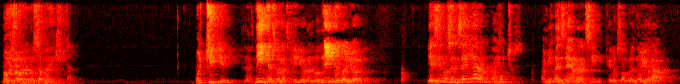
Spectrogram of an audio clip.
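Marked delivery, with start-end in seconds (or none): 0.0-5.6 scolding parent. Retold or imitated. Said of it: "les dijeron o les enseñaron".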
